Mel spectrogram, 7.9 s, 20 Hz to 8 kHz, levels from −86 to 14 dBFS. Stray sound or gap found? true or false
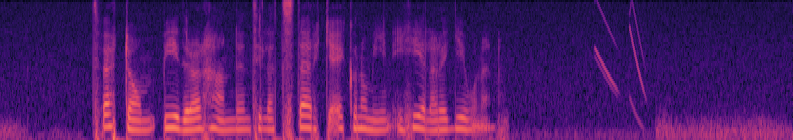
true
